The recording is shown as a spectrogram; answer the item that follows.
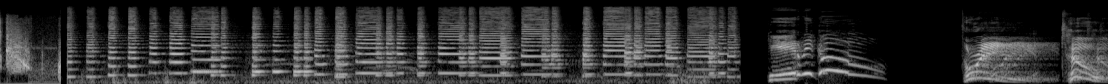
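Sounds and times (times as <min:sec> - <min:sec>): horn toots playing tune: 0:00.7 - 0:07.4.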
